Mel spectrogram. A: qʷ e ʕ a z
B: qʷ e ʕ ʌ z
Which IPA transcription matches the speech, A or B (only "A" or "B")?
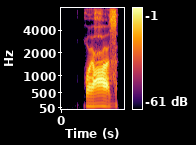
A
